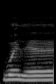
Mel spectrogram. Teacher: لا کو 4 الف جتنا لمبا کھینچیں گے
